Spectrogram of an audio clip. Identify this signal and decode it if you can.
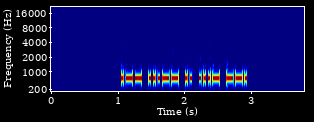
Morse code, heard as a keyed tone, about 36 wpm, 700 Hz. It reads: W3IVG
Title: USA Call Signs - 5 Characters - 35wpm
